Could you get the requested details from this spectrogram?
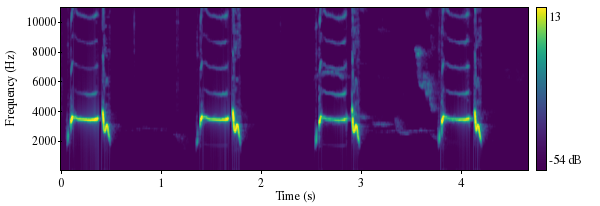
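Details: A bar-winged prinia, singing as a fighter looking for a rival, gives four harsh buzzy notes with snappy endings about every 1.2 seconds, with a faint thin whistle heard between them.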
